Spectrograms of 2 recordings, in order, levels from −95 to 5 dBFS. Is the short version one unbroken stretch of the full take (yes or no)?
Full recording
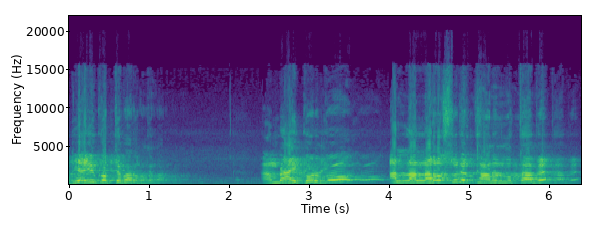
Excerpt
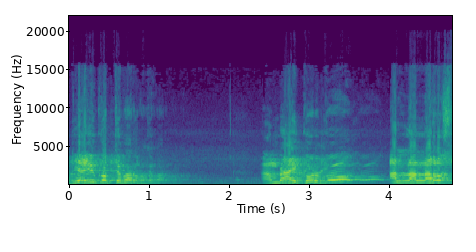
yes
